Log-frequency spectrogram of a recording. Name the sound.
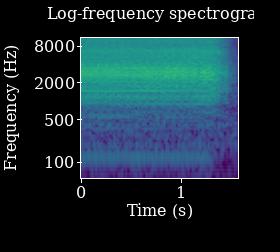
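My Variation electric toothbrush running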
